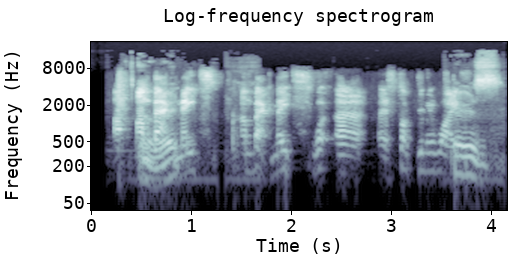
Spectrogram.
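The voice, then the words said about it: Weak put-on English accent. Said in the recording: “you need to work on your English accent, bro.”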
